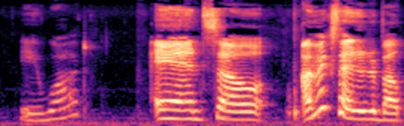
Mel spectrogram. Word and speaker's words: Awad: So, I am about to start reading Bunny by Mona Award. I think that's how you say it. Awad. Awad.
